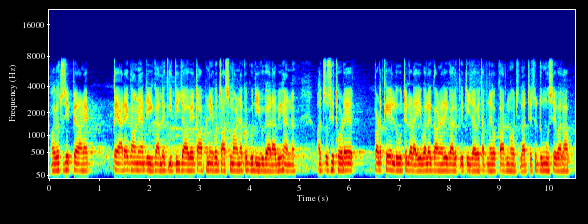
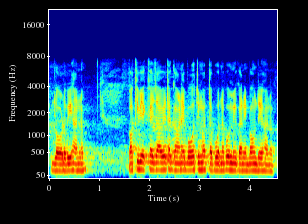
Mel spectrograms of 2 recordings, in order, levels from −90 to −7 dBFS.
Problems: background sounds at intervals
